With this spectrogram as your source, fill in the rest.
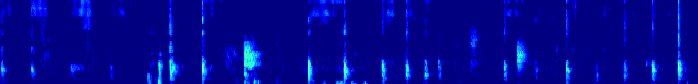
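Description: A pen taps and scratches on a board.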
